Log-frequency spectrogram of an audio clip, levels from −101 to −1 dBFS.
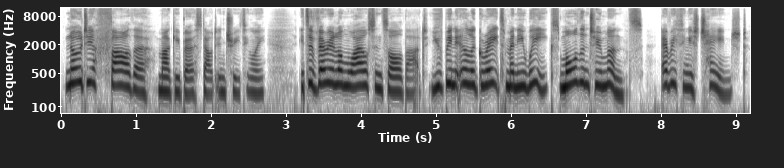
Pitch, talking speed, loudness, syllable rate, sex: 250 Hz, 185 wpm, -19 LUFS, 5.3 syllables/s, female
